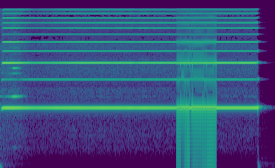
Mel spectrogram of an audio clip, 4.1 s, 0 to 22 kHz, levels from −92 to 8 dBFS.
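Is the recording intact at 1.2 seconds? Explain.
Yes, at 1.2 seconds the music plays through intact, with no dropout, click, distortion or other fault at that moment.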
